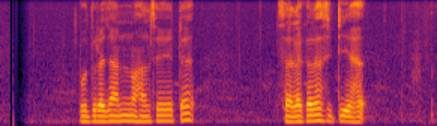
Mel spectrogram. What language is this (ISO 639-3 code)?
sin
